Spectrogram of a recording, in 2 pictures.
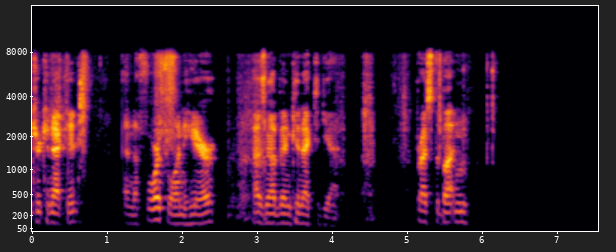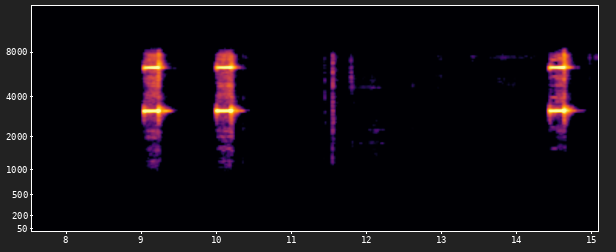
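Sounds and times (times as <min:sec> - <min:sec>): smoke alarm high-pitched beeps: 0:09.1 - 0:10.4, 0:14.5 - 0:15.0.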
